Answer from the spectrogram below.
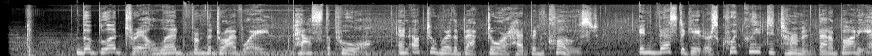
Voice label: TV narration

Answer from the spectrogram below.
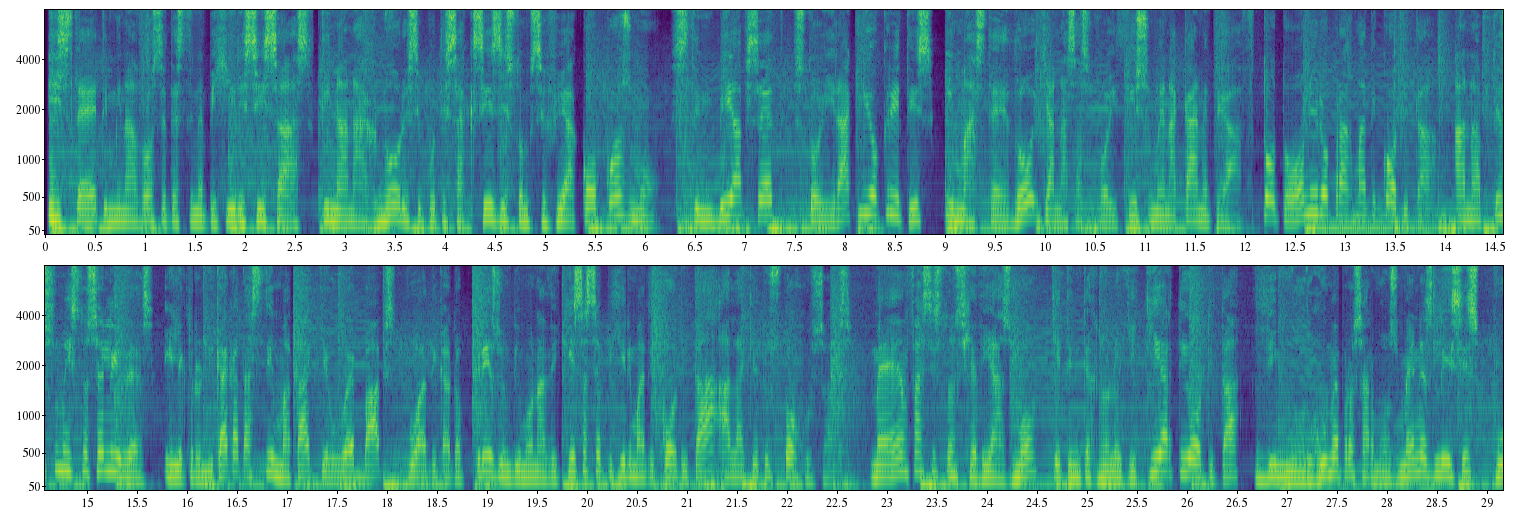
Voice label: Commercial, Radio Spot, Serious Dynamic; Be Upset

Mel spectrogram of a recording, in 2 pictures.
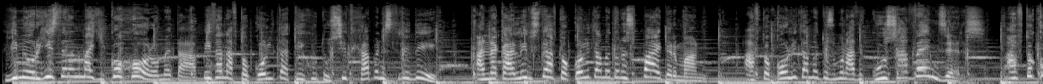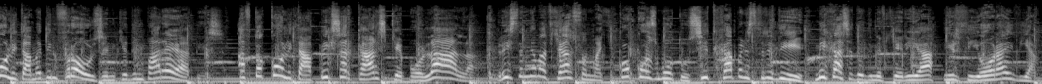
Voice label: Greek Commercial Happy

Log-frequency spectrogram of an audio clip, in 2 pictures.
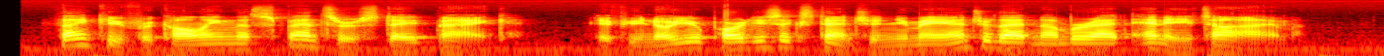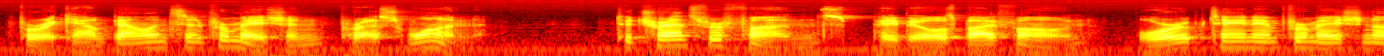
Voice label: On-hold

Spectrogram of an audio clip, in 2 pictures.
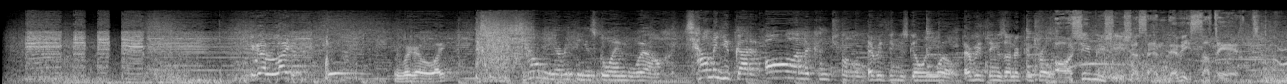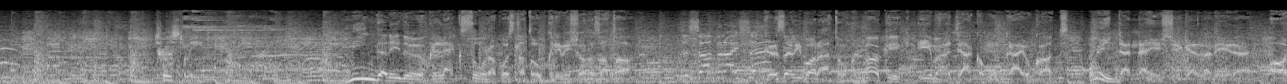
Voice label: station voice crime hungarian; axn

